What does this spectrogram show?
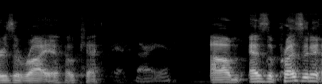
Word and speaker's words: Zaria: sure i have your am i pronouncing your name right yes you are zarya okay i couldn't figure zarya or zariah okay um as the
